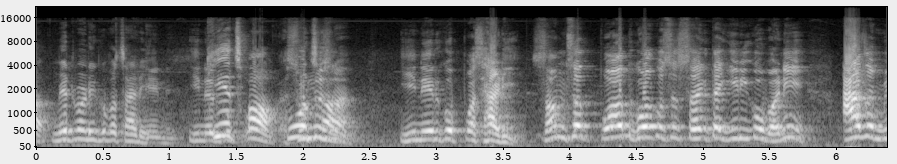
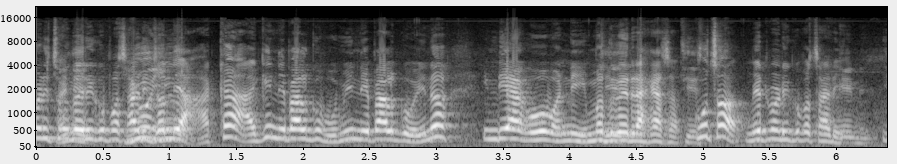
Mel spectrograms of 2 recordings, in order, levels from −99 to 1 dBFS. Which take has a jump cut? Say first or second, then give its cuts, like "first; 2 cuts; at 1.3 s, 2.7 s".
first; 1 cut; at 3.7 s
